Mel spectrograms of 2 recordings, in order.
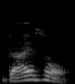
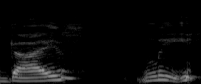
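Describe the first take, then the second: First: The name ends with a 'sel' sound. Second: The name ends with a 'lee' sound. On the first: It is read the way the spelling looks. The speaker calls it wrong. "It looks to me, you know, when I look at it, it's Geisel. But it is not" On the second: It is said the way the family says it. The speaker calls it right. "It's Guys Lee"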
